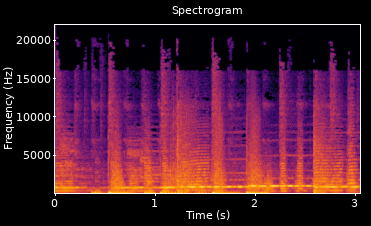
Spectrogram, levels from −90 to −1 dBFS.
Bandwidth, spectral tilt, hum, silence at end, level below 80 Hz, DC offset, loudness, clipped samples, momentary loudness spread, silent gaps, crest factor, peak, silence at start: over 20 kHz; -4 dB/octave; none; 0 s; -28 dBFS; under 0.1%; -16 LUFS; under 0.1%; 5 LU; none; 14 dB; -2 dBFS; 0 s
